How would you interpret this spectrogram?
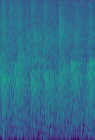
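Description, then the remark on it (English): A church audience at Beloved applauds newcomers steadily, many hands clapping together in a dense, continuous patter at a moderate level, with no distinct voices standing out. “Welcome to Beloved. Clap for them.”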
